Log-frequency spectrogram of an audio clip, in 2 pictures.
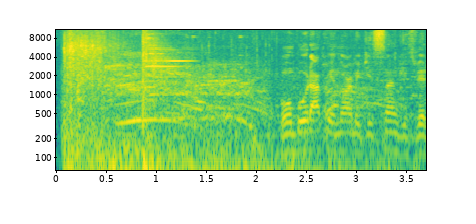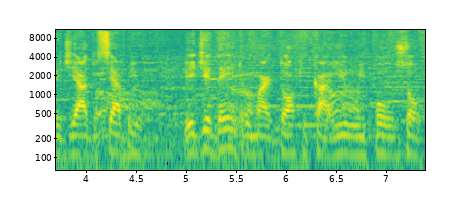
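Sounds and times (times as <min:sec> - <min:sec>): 
sharper blast cracking through: 0:00.0 - 0:07.2
explosion bursting from inside a monster's belly: 0:00.0 - 0:07.3
speech: 0:02.2 - 0:07.3.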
